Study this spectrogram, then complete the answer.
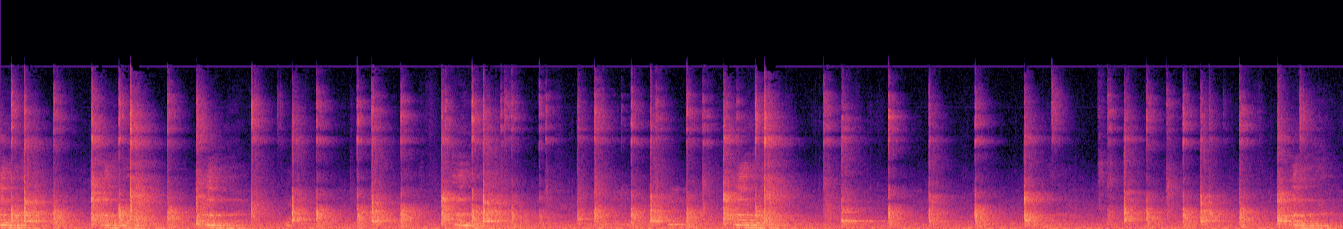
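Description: A table tennis paddle hits a ball sharply, again and again in a quick rhythm.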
